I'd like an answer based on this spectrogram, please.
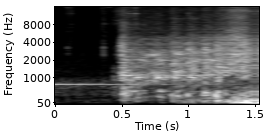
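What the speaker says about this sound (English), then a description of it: "I'm gonna start the truck." A Chevy Tahoe engine starts after a quiet pause and a faint tone: the starter cranks, the engine catches, and it settles into a loud, rising idle close by.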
